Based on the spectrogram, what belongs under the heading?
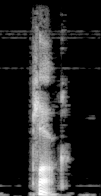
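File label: "plaque", Australian English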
